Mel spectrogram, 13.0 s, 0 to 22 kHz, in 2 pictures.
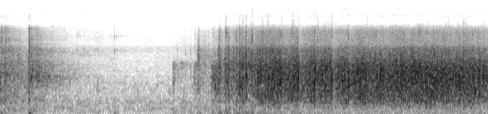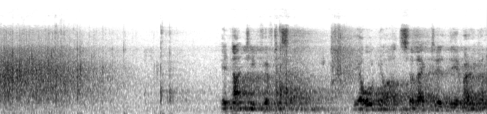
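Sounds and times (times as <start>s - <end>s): audience applauding: 2.3s - 8.2s.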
